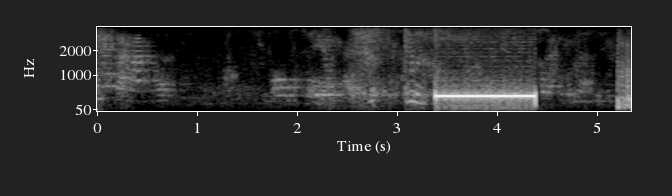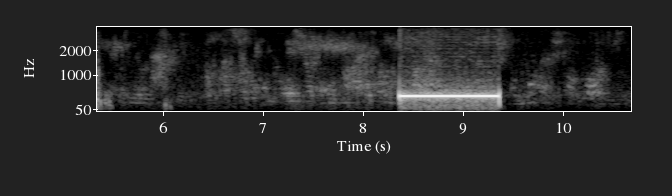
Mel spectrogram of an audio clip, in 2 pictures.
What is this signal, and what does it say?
Ringback tone (Europe, 425 Hz), with speech.
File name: out- -2018- - - .412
